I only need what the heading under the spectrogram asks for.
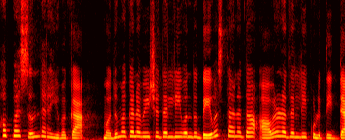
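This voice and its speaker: A woman narrating a family story in an expressive, lyrical way. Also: high-pitched.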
